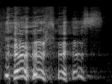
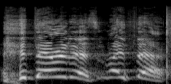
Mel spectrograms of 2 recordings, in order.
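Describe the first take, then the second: First: Mock voice. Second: High, loud laughing there it is; laughing gotcha. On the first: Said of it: "repeat in put-on voice". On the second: Real, not acted. Crowing with laughter at the streamer's quote, high and loud. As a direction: crow with laughter at catching her out. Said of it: "laughing gotcha".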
